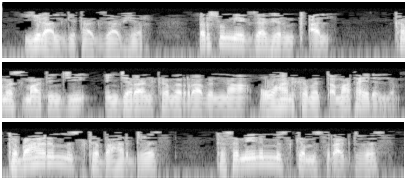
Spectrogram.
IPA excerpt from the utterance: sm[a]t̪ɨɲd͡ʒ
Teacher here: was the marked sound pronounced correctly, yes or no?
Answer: yes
